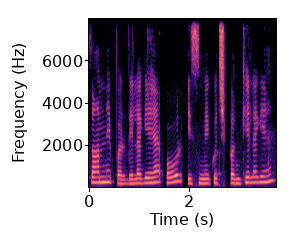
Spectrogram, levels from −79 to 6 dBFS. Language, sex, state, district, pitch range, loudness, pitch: Hindi, female, Uttar Pradesh, Saharanpur, 210-260 Hz, -16 LUFS, 235 Hz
